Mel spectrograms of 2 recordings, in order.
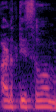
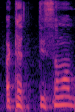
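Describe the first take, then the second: First: The middle consonant is a flapped r sound. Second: The middle consonant is an aspirated t sound. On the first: "generally तो अड़तीसवां ही बोलते हैं" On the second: "अठतीसवां बोलते हैं"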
